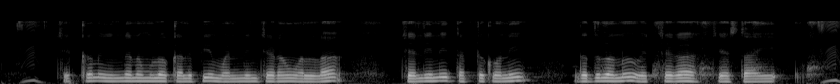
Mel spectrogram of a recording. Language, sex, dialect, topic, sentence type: Telugu, male, Southern, agriculture, statement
